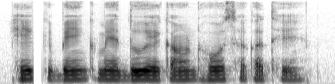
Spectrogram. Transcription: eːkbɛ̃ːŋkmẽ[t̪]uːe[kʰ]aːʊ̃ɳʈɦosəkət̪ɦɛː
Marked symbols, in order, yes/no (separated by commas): no, no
